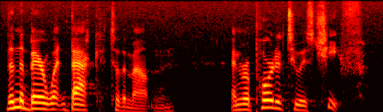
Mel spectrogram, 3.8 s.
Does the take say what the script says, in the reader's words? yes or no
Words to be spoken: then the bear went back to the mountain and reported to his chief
yes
